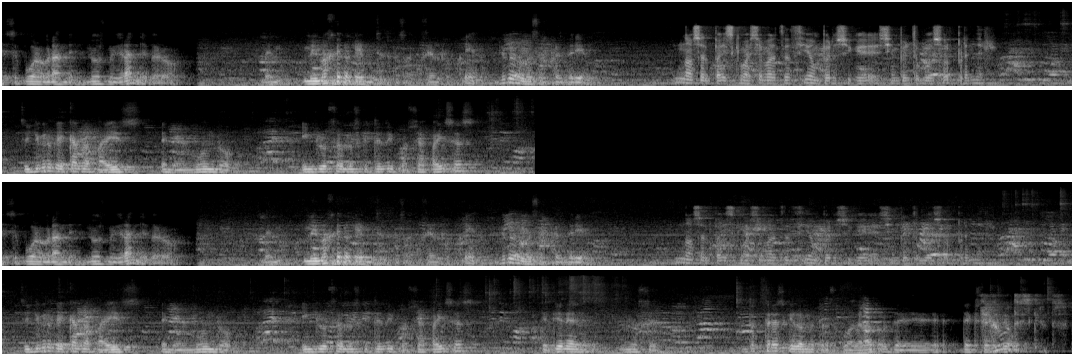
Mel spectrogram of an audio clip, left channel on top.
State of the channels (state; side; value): drops out; left; at 16.1 s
